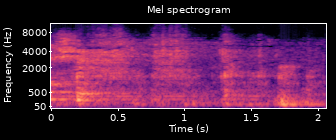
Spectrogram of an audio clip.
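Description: A pause in speech into a handheld microphone held close to the mouth: faint room noise with short breath and mouth sounds, the clearest just before the end.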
